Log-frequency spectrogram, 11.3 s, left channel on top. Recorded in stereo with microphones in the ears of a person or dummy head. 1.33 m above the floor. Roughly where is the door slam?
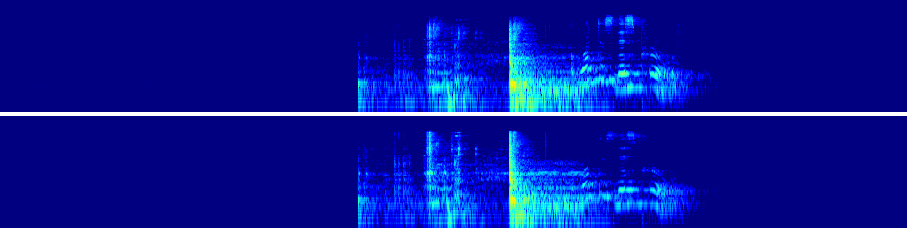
Right.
